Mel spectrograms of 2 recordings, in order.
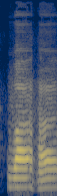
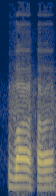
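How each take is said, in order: The two takes are said the same way.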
